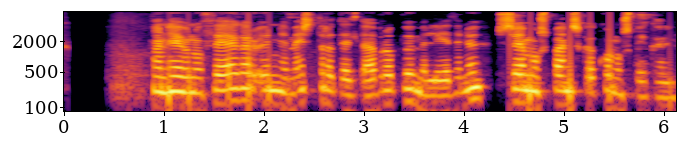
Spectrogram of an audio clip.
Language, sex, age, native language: Icelandic, female, 40-49, Icelandic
